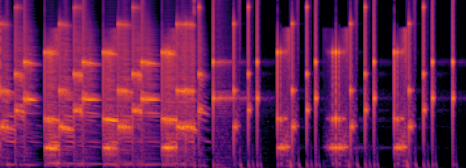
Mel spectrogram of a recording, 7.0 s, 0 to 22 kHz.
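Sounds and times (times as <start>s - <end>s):
percussion loop at 137 BPM: 0.0s - 6.9s.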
